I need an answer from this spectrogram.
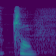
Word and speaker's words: temps: Le son en s'écrit EM. Pourquoi? Tu as raison. Parce qu'il est placé devant un P. Le P, je ne l'entends pas.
